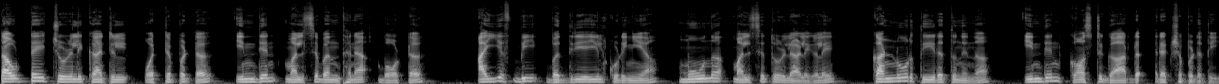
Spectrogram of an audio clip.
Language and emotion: Malayalam, neutral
